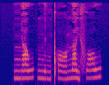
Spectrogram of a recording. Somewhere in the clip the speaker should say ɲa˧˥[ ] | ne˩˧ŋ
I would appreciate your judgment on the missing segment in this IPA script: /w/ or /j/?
w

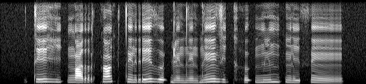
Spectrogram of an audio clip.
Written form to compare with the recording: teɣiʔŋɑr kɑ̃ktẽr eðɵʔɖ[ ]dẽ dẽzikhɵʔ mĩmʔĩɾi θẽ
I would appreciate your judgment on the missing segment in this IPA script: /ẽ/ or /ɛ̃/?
ẽ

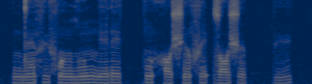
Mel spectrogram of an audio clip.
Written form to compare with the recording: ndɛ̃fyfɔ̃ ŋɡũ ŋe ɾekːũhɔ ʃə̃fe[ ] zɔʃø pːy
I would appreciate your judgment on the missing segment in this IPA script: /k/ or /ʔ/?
ʔ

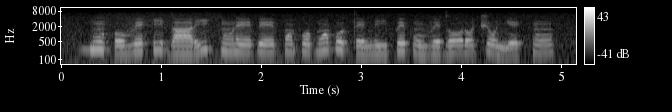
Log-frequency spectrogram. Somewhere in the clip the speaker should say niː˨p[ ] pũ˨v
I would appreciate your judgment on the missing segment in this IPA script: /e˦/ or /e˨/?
e˦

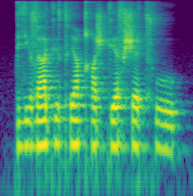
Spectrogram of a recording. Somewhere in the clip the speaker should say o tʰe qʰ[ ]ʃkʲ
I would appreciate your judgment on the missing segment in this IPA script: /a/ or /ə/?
a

